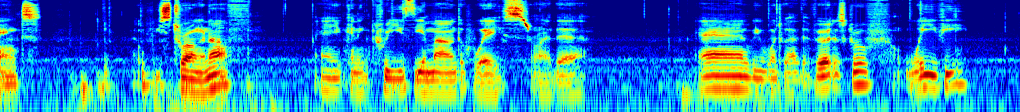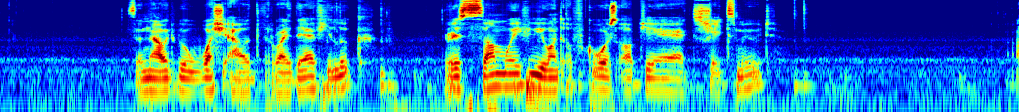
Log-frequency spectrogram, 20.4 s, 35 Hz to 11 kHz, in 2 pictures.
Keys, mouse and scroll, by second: 1.0-1.5 shift+middle drag, 1.5-2.1 scroll up 5, 3.9-6.6 drag, 7.7-10.7 drag, 11.7 scroll down 1, 12.5-13.5 scroll up 4, 13.5-14.4 shift+middle drag, 14.4-15.9 scroll up 1, 15.9-19.5 drag.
